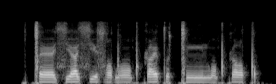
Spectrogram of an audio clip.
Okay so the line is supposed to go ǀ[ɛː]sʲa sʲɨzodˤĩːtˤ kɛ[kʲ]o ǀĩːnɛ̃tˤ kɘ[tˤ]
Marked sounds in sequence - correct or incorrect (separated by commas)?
correct, incorrect, correct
